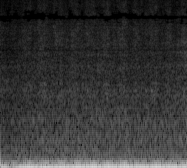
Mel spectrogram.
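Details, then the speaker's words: Classic Austin Countryman Mini, carbureted, started with choke partly out, in neutral, fuel now pumped up to the carbs: low, smooth, even four-cylinder rumble with a steady beat and no ticks, knocks or misses; healthy idle. "ting to grab some fuel now it got quieter cuz it's actually pumping fuel up to the carbs"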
